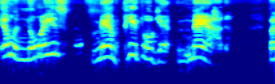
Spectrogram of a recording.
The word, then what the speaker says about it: Illinois: It's Illinois. But if you add the S on the end to Illinois, oh man, people get upset.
